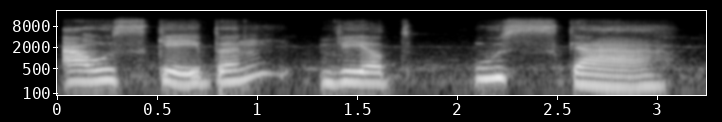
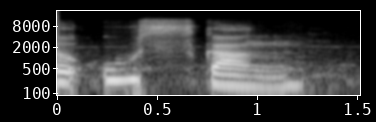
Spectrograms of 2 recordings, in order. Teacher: au im Hochdeutschen wird zu u. Ganz oft. Also zum Beispiel, ausgeben wird ausgeben.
